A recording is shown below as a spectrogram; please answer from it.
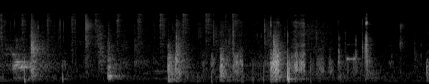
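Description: Handling noise as bags and gear are loaded: irregular clicks, knocks and rustling, with louder clusters about halfway through and near the three-quarter mark.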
